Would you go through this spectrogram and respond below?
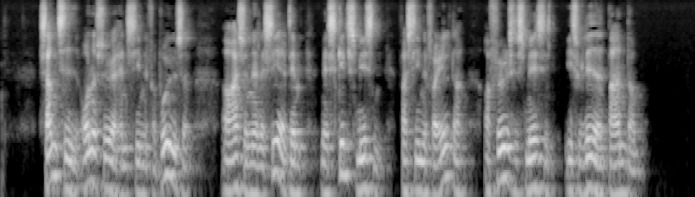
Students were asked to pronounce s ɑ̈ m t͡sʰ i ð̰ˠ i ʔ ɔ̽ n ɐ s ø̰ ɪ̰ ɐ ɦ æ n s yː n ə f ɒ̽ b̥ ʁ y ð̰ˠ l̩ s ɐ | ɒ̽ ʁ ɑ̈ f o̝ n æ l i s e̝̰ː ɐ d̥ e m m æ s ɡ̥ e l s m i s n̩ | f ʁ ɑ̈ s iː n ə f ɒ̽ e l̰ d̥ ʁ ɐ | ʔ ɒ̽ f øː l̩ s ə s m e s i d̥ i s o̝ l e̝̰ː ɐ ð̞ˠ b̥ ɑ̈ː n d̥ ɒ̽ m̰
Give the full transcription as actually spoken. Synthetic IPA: s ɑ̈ m t͡sʰ i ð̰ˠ i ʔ ɔ̽ n ɐ s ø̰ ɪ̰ ɐ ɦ æ n s iː n ə f ɒ̽ b̥ ʁ y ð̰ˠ l̩ s ɐ | ɒ̽ ʁ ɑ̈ ɕ o̝ n æ l i s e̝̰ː ɐ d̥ e m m e s ɡ̥ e l s m i s n̩ | f ʁ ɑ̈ s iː n ə f ɒ̽ e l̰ d̥ ʁ ɐ | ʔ ɒ̽ f øː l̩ s ə s m e s i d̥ i s o̝ l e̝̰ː ɐ ð̞ˠ b̥ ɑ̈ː n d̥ ɒ̽ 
